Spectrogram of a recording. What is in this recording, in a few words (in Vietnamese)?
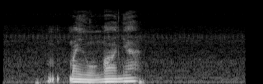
Doan ghi am chuc ngu ngon nhe giong con trai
